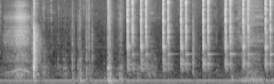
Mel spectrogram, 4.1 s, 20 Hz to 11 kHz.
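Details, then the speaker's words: Onkyo R-805X mini receiver: sharp relay clicks repeating about four times a second, no standby light, no screen, won't power on; failed small capacitor in the standby circuit, a known fault as these units age. "boy isn't that annoying no standby light no screen can't turn it on very annoying little relay clicking in there not turning on"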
